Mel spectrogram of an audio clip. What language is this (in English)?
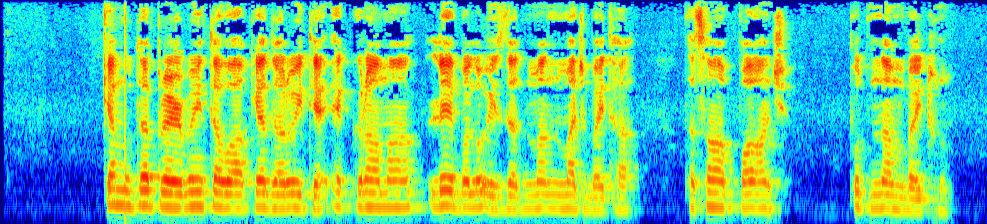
Dameli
